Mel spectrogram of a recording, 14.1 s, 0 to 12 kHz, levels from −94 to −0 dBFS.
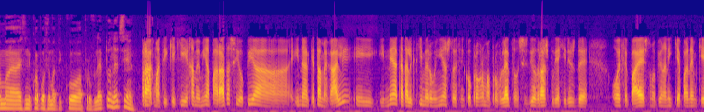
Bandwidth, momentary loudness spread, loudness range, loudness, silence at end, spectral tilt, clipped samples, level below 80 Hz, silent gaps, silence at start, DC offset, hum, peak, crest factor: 7.8 kHz; 12 LU; 3 LU; -19 LUFS; 0 s; -6 dB/octave; under 0.1%; -60 dBFS; none; 0 s; under 0.1%; 50 Hz at -60 dBFS; 0 dBFS; 20 dB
